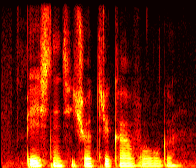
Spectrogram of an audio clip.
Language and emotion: Russian, neutral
